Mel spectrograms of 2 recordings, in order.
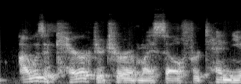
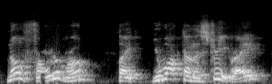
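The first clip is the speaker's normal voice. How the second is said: a hint of a Brazilian accent, pitched higher; lightly imitating a Brazilian coach's accent, higher up; 10 semitones higher than usual. [name] teasing the speaker in a mock Brazilian accent. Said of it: "he's got a thick Brazilian accent".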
